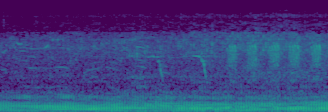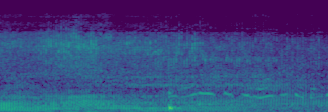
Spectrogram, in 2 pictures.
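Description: An engine running steadily with a low hum, with a sharp knock about five seconds in.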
